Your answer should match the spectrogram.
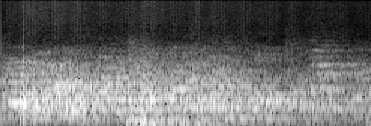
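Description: Indistinct voices echoing in a large indoor sports hall, with one sharp knock just after the start and a dull low thud about a second in.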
